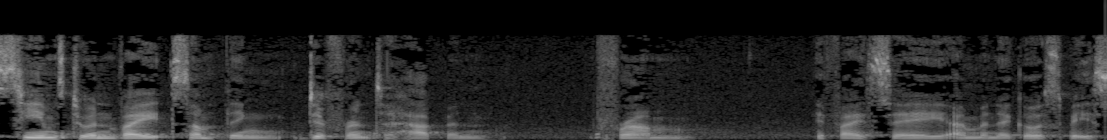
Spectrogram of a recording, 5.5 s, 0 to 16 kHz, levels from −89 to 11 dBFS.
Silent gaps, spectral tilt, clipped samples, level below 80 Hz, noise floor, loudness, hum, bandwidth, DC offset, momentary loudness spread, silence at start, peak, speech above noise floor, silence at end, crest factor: none; -2 dB/octave; under 0.1%; -80 dBFS; -58 dBFS; -29 LUFS; none; 12.5 kHz; under 0.1%; 15 LU; 0 s; -8 dBFS; 28 dB; 0 s; 22 dB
